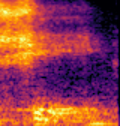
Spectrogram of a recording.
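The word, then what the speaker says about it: sídhe: This is pronounced She, or the Eoshi, however you want to say it, and if you do the old Irish thing.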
